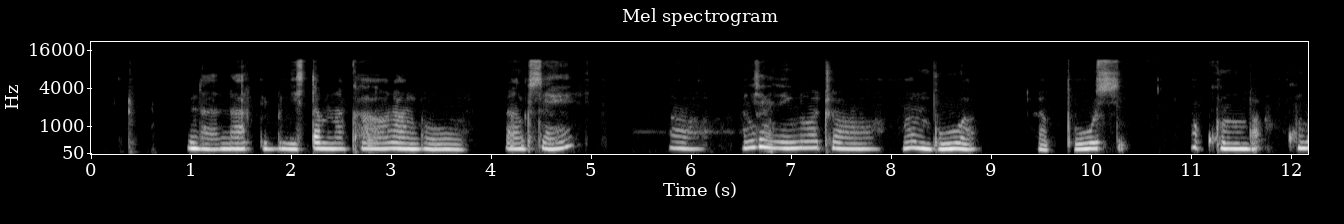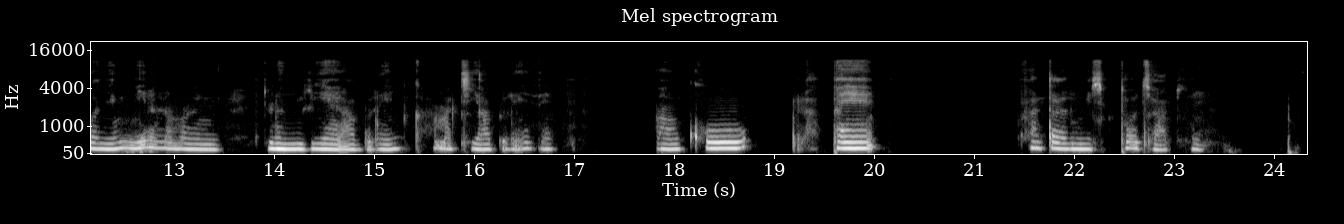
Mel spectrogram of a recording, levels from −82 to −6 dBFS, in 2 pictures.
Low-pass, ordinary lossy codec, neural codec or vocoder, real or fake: none; none; codec, 24 kHz, 6 kbps, HILCodec; fake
